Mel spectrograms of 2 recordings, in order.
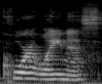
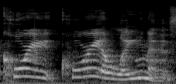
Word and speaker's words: Coriolanus: Or was his name actually Coriolanus the whole time?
